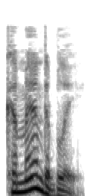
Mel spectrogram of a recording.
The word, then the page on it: commendably: British English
